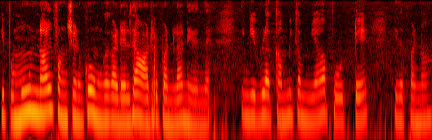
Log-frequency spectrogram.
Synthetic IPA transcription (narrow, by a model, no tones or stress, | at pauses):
ɪpːoːmuːnɯnaːlfɐŋkʂɐnɯkːʊ̃ʊŋɡɐkɐɽɐjɪlt̪ãːaːɾɖɐɾpɐɳːɐlãːnɪɾɯnd̪ɛ̃ː | ɪŋɡɐɪʋːɐɭoːkɐmːɪkɐmːɪjaːpoːʈːɯɪðɐpɐɳːãː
